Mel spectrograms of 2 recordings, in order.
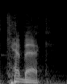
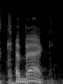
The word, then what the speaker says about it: Quebec: FYI, if you're if you're trying to say it properly, it's Quebec. Yes, I know. I just can't do it. Just say it. It's Quebec.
